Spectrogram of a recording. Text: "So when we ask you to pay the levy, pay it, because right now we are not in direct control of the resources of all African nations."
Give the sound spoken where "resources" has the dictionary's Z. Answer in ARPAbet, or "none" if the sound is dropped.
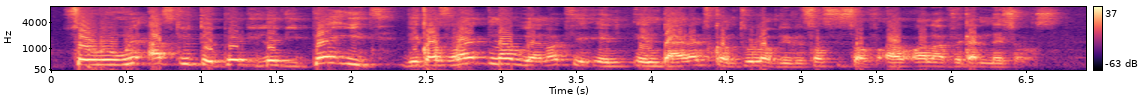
S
